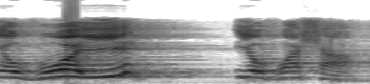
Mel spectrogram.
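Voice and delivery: a mother who knows where it is; slow, low mock-mum reply; mother's voice. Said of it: "E a mãe fala assim".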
